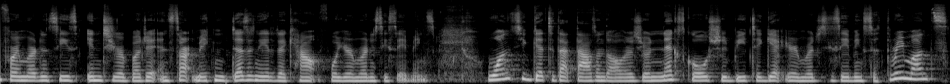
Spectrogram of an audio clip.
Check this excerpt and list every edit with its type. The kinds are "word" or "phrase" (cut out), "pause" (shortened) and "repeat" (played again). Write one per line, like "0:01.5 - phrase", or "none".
0:02.3 - phrase

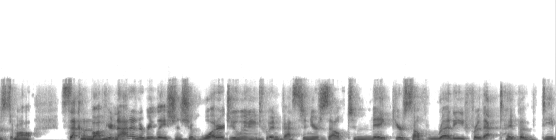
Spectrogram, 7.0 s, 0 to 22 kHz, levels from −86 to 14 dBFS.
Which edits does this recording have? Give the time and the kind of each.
0:02.8 - word

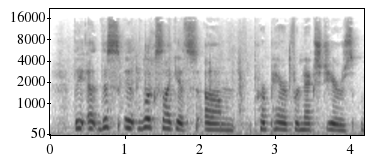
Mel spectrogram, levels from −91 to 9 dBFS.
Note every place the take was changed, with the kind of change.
0:02.6 - word

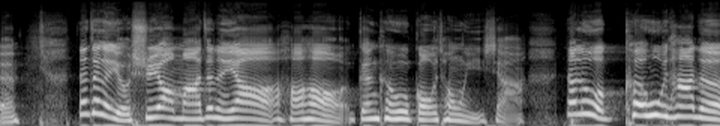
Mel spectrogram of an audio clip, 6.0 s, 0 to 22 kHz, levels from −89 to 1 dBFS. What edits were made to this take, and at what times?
none

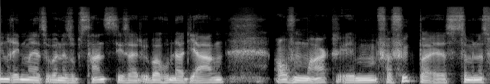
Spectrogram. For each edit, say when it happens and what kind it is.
none

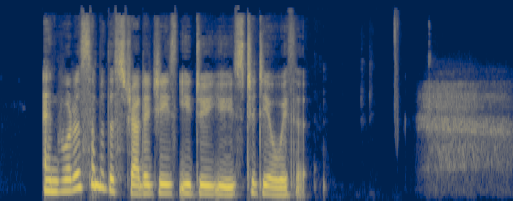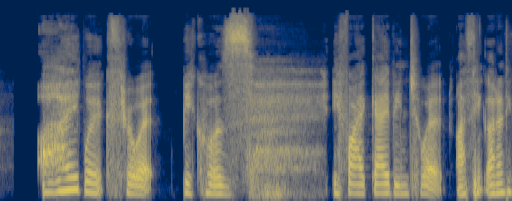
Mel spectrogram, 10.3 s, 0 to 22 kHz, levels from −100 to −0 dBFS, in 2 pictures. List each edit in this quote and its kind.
0:01.8 - word
0:06.0 - word

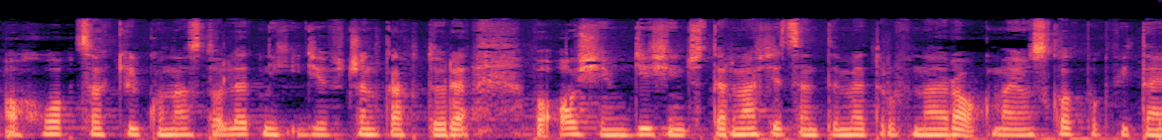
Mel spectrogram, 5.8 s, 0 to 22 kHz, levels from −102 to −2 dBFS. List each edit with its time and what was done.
0:02.6 - word

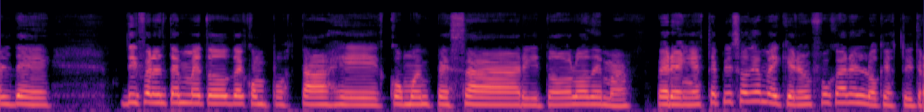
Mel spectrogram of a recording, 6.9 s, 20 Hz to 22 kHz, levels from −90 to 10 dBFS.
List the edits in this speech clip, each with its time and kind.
0:04.8 - pause

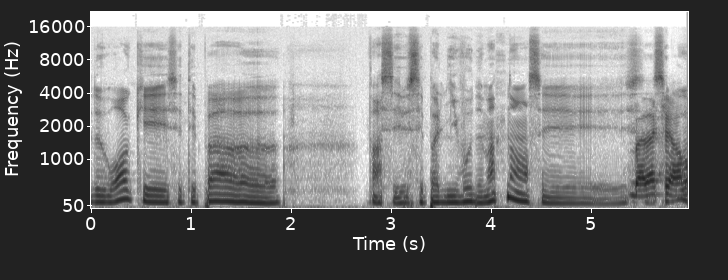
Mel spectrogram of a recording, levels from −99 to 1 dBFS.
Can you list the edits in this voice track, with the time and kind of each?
0:02.9 - word
0:03.9 - word

